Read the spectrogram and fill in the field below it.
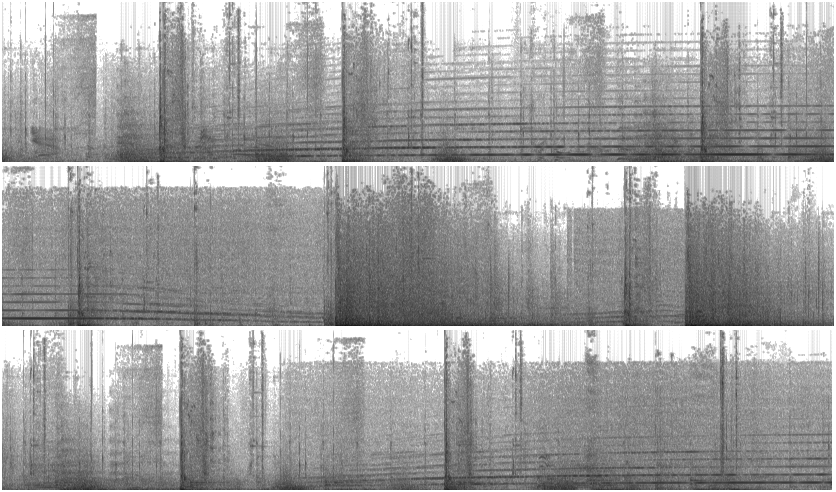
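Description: Gunfire crackles in rapid bursts nearby.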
